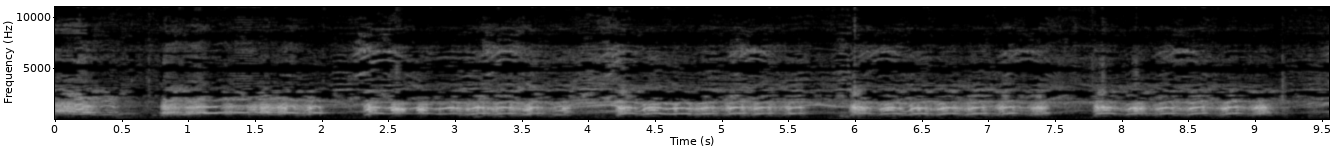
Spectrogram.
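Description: A dog barking at a leopard in quick, high-pitched yelping barks, several a second, in bouts of one to two seconds with short breaks between them.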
